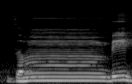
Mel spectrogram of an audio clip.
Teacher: نون ساکن کی آواز کو میم سے بدل کر غنے کے ساتھ ادا کیا جائے گا ، جیسے ذنبہ، اسے ایک قلاب کا قاعدہ کہا جاتا ہے،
